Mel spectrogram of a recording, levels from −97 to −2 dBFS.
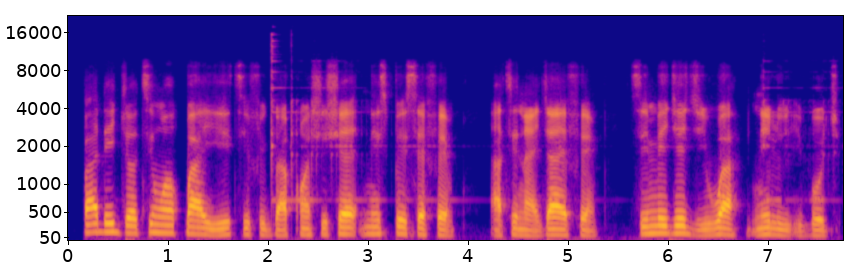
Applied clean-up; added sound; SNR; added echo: neural mask model DeepFilterNet 3.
